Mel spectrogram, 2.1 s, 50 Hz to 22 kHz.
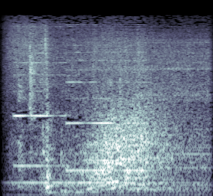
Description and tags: London Underground- train doors opening 02
Two-tone beep and tube-train doors opening. Recorded 16th Feb 2015 with 4th-gen iPod touch. Edited with Audacity.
